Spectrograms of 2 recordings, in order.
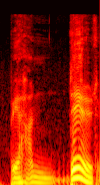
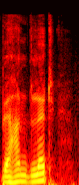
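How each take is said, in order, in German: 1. Die Laute des Wortes kommen in ihrer normalen Reihenfolge. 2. Zwei Laute des Wortes sind vertauscht. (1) "Behandelt, nicht behandelt" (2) "Mal wieder ein Buchstabendreher"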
